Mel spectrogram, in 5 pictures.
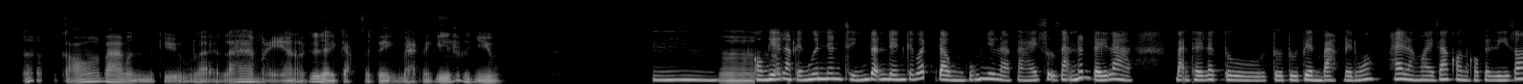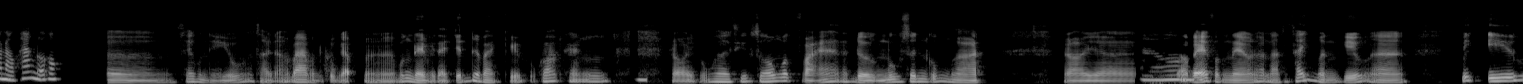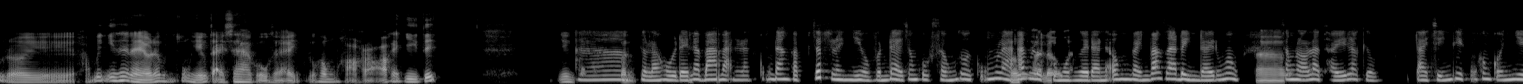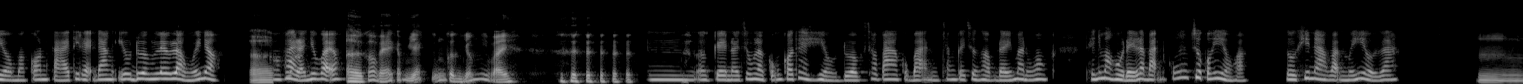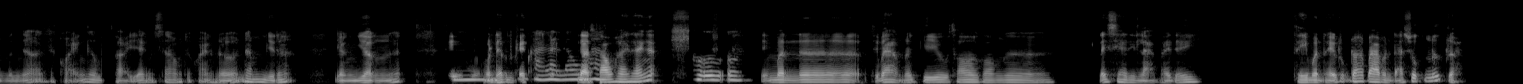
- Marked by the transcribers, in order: tapping; other background noise; unintelligible speech; laugh; sniff
- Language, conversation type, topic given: Vietnamese, podcast, Bạn có kinh nghiệm nào về việc hàn gắn lại một mối quan hệ gia đình bị rạn nứt không?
